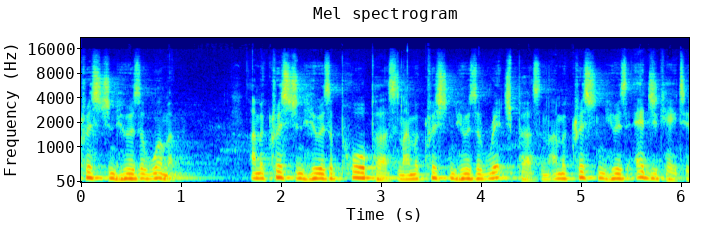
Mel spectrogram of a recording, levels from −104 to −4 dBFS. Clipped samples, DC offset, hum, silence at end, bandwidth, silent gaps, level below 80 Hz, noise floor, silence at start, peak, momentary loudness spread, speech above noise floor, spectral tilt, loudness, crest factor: under 0.1%; under 0.1%; none; 0 s; 14 kHz; none; -72 dBFS; -60 dBFS; 0 s; -16 dBFS; 7 LU; 28 dB; -5.5 dB/octave; -33 LUFS; 16 dB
